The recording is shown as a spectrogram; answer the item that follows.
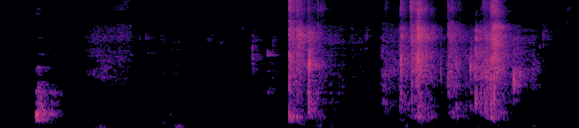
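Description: Crunchy pork scratchings being chewed: a short crunch just after the start, then a run of crunching chews in the second half.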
